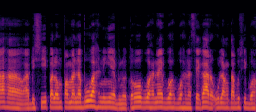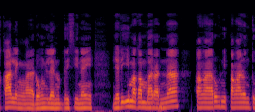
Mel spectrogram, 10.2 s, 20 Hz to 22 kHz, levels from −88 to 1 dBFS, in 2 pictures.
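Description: From start to finish the speech is hissy and grainy, with a roughened edge on sustained tones and softened consonant attacks, and nothing is present above 14.2 kHz. This is likely Vorbis compression at a low setting, consistent with roughly 32 kbps: treble detail is quantised so coarsely that it turns into noise of similar energy. A spectrogram shows a hard ceiling at 14.2 kHz and speckled, patchy texture beneath it instead of clean harmonics.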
